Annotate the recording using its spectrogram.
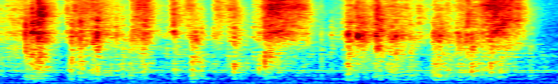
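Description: Newspaper-print wrapping paper rustling and crinkling as a sheet is picked up, handled and folded by hand, in a series of quick rustles and crackles.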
